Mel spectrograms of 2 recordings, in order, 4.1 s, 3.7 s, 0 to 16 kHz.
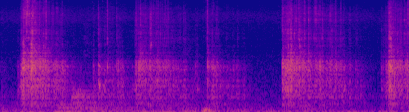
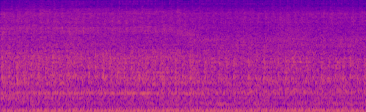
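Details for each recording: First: Honda Fan 160 2020 engine opened, cam chain sprocket and rocker removed, camshaft turned by hand: dry ratchety clicking from excessive up-and-down play; worn camshaft bearing causing the engine noise. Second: 2020 Honda Fan 160 motorcycle running after repair: loose camshaft addressed, very dirty oil replaced; even, steady beat with no rattle or knock, the engine noise has disappeared.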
